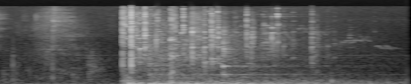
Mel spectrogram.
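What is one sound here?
A pottery vase shatters on a hard floor.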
